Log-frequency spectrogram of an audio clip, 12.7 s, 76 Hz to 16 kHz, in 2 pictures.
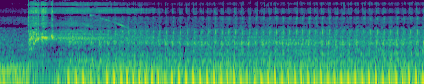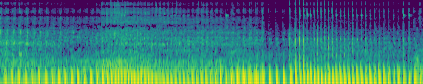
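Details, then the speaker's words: Royal Enfield Classic 500cc single after replacing tappets that had play and caused tick-tick noise: even idle thump with small throttle blips, no top-end tapping; ticking gone, valve train quiet. "टेपिट की दिक्कत थी जो टेपिट अपन ने change कर दी है वो टिक टिक की sound इसमें बिल्कुल खत्म हो गई है। जीरो साउंड है एकदम।"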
